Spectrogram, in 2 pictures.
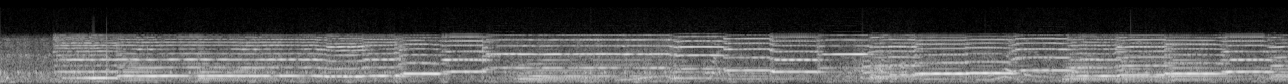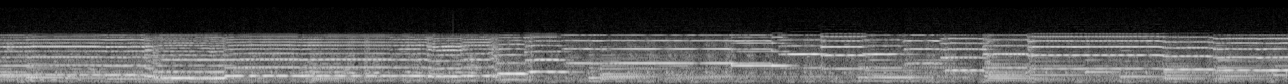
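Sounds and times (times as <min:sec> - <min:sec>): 
organ: 0:00.0 - 0:25.7.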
